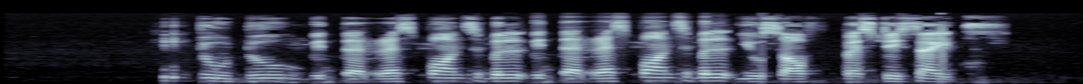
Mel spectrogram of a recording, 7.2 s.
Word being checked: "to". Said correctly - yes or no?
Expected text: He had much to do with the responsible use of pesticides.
no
